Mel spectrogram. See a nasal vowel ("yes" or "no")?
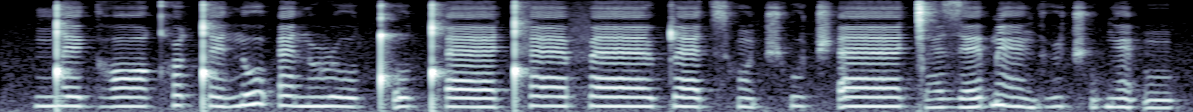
yes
